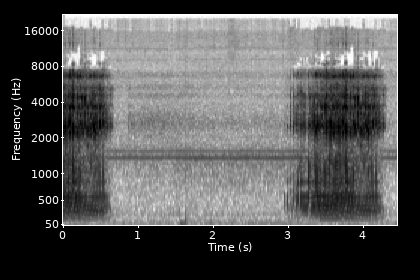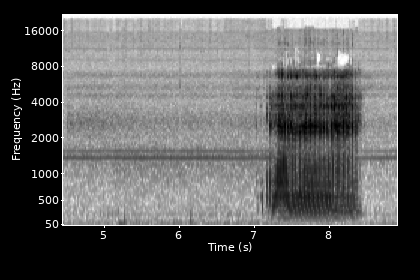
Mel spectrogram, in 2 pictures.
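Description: Loud, rough, vibrating snores on each breath, about 16 a minute, with quiet pauses between; a faint steady hum in the background. Snoring.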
